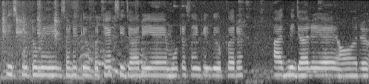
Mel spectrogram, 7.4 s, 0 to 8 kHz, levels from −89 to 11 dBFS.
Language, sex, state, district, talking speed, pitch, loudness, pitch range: Hindi, female, Rajasthan, Bikaner, 160 wpm, 215 Hz, -13 LUFS, 215-225 Hz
